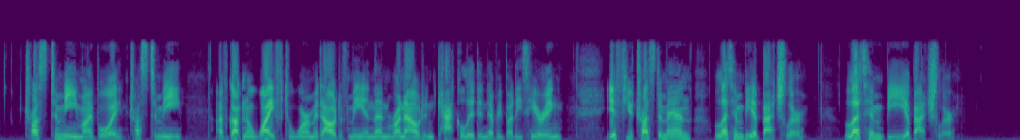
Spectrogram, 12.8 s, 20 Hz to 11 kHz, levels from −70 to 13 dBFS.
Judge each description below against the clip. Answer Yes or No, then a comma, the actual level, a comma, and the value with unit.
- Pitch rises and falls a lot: No, average, 3.8 semitones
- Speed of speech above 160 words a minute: Yes, average, 200 wpm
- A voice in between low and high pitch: Yes, medium, 175 Hz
